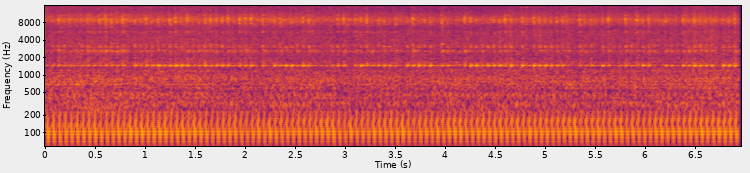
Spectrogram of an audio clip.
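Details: Freshly rebuilt Kohler single-cylinder engine in a Cub Cadet 102, cold first start, steady idle with an even tick about three a second on the firing beat; the front pulley is coming apart, not rod knock.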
